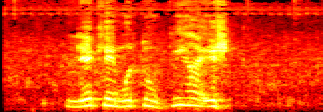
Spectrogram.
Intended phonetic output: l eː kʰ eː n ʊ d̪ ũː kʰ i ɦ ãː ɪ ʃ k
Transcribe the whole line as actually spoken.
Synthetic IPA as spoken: l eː kʰ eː m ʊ t̪ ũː k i ɦ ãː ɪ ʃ k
